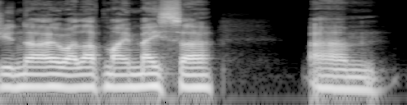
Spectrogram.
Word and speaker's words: Mesa: know I love my Mesa um I always say it wrong Mesa Mesa Boogie Mesa Boogie not Mesa Boogie I love my My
